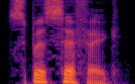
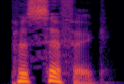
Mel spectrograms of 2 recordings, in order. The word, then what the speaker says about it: specific: Some people drop the s sound in specific and say pacific. But this is not a correct English word.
